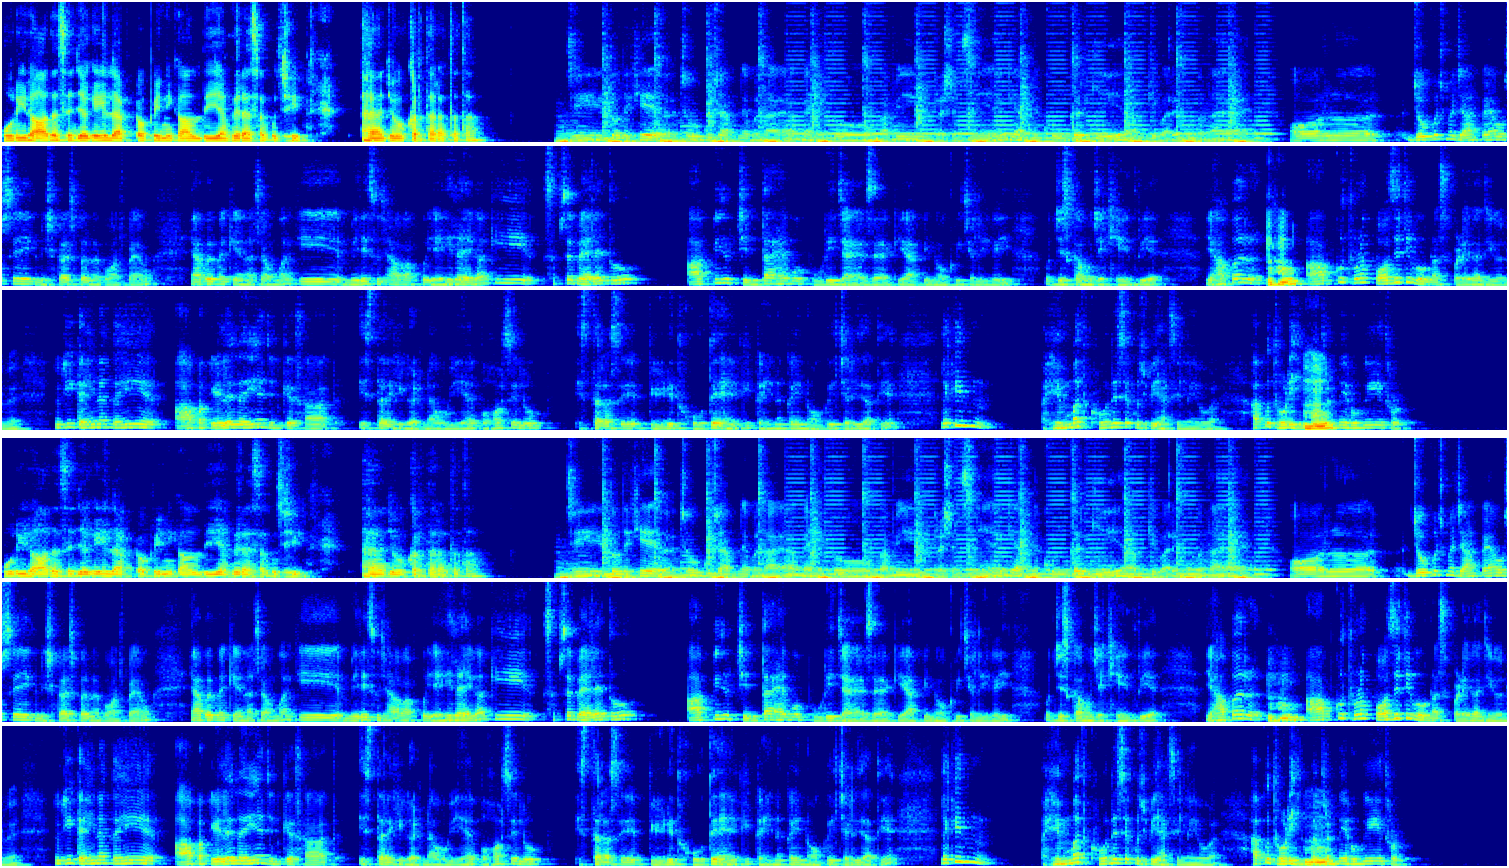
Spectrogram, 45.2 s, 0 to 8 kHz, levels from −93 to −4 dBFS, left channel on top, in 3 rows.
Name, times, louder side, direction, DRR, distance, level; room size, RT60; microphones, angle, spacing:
voice 1, 0.0-3.0 3.6-4.8 27.8-28.0 43.1-43.4, left 6 dB, 85° left, 11 dB, 0.3 m, -29 dB
voice 2, 2.6-3.0 5.6-21.4 21.9-27.6 28.1-33.3 33.6-35.5 35.8-40.0 40.5-44.0, right 1 dB, 20° right, 5 dB, 0.4 m, -42 dB
sound 1, 5.5-12.7, equal, 35° right, 1.1 m, -38 dB
2.8 x 2.4 x 3.6 m, 0.36 s
head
